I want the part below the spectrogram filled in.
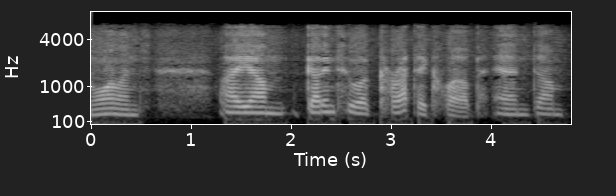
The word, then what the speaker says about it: karate: Yes, I speak Japanese, so karate is the correct pronunciation.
